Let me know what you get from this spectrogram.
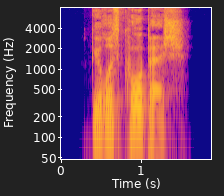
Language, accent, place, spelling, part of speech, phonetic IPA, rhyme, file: German, Germany, Berlin, gyroskopisch, adjective, [ɡyʁoˈskoːpɪʃ], -oːpɪʃ, De-gyroskopisch.ogg
- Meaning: gyroscopic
